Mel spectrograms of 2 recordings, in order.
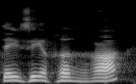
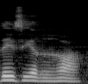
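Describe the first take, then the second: First: The middle mute e is pronounced. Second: The middle mute e is dropped. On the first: The speaker calls it wrong. "It's not désirera" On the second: The speaker calls it right. "We're dropping the muti"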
